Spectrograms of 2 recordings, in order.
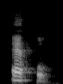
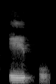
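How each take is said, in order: First: "apple" said AP-ol, open short A; "apple" with open "eh-a" vowel, no glide; correct pronunciation. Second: "apple" said EY-po, with the alphabet A; "apple" starting on a long "ay" vowel; wrong pronunciation. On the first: Teacher giving learners the right form, open-vowel "apple". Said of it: "vai falar apple". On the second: Teacher warning against the learner's mistake, EY-po "apple". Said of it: "não vai falar apple". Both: Shown as a demonstration.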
